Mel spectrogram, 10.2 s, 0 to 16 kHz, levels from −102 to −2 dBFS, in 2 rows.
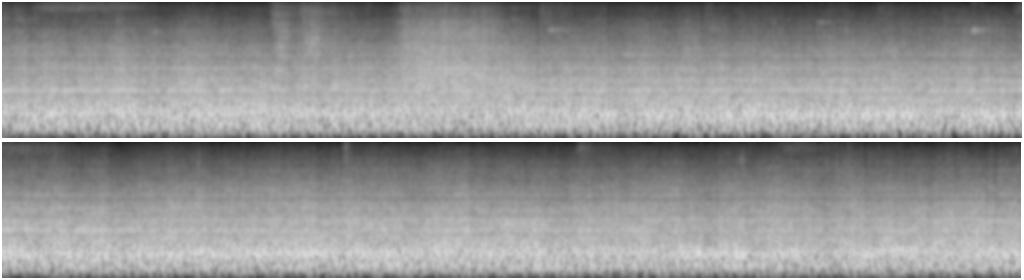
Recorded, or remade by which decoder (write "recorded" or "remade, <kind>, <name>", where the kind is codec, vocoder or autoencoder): remade, vocoder, Vocos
